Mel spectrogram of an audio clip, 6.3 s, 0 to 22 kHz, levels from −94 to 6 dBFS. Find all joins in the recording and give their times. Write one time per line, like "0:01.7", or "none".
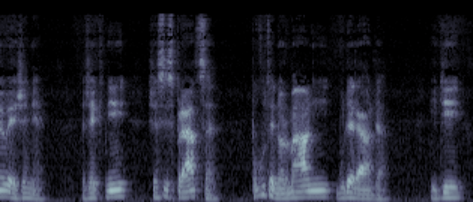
none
